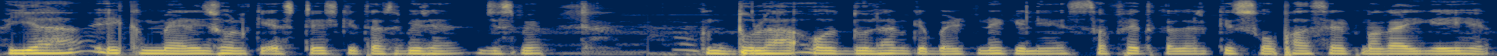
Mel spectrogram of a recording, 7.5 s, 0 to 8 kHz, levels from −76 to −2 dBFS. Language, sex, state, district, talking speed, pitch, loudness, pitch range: Hindi, male, Jharkhand, Ranchi, 200 wpm, 145 Hz, -17 LUFS, 140-150 Hz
